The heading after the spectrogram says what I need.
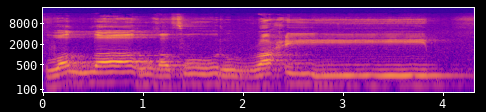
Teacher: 2 پیش کی تنوین کے بعد را حروف غیر معلوم میں سے ہے تو یہاں پر ادغام بلا غنہ ہوگا، کیونکہ غنہ نہیں کریں گے بلکہ بغیر غنہ کے ادغام کریں گے۔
